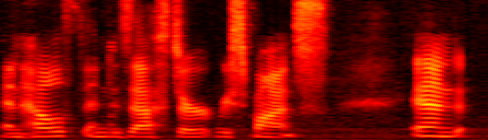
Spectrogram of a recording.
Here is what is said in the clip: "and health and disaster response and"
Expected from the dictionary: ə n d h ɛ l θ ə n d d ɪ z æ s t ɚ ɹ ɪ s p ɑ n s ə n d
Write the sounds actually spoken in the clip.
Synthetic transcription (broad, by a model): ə n h ɛ l θ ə n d d ɪ z æ s t ɚ ɹ ɪ s p ɑ n s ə n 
